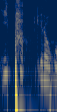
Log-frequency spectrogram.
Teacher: 받침 비읍이 히을 만나 피읍으로 축약되고 있는 겁니다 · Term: 거센 소리 되기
